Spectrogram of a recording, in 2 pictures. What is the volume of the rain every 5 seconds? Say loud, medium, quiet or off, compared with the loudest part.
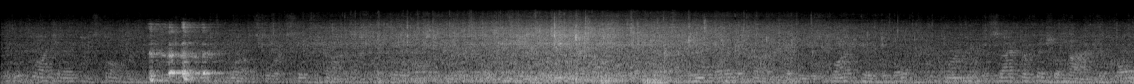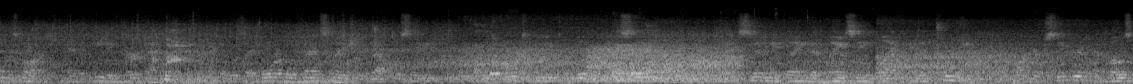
medium, loud, quiet, quiet, quiet.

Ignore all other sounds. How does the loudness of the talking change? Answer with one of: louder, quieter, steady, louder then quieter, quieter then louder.
louder.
